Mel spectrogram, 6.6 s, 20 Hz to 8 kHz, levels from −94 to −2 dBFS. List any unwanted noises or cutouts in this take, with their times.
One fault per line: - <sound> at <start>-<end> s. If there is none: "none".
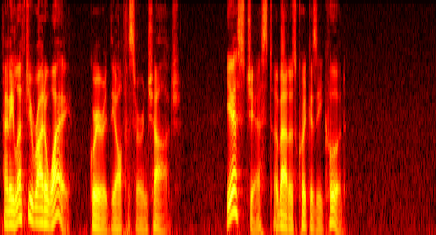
none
